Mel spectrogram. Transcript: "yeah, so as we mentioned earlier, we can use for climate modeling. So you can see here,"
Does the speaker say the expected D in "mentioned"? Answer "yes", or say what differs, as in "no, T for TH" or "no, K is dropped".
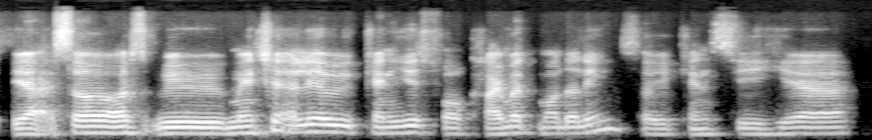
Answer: no, D is dropped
